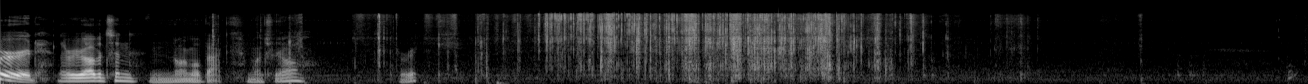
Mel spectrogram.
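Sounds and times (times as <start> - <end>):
soft rustles of card handling: 2.6 - 6.6, 8.0 - 11.9
wrapper crinkling as torn open: 3.6 - 10.4.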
